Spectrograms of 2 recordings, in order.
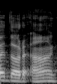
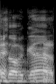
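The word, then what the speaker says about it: Erdoğan: porque tem uma palav erdogan é todo mundo fala erdogan porque é uma palavrinha que parece um G Mas é uma palavra que tem uma letra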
